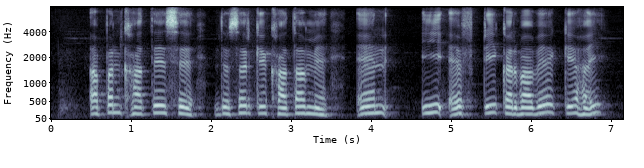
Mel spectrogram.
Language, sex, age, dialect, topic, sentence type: Magahi, male, 60-100, Western, banking, question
